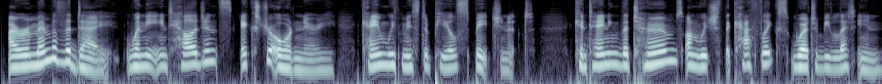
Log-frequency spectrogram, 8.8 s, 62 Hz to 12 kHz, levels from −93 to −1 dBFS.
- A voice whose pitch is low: No, high, 190 Hz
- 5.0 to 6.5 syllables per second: Yes, 5.3 syllables/s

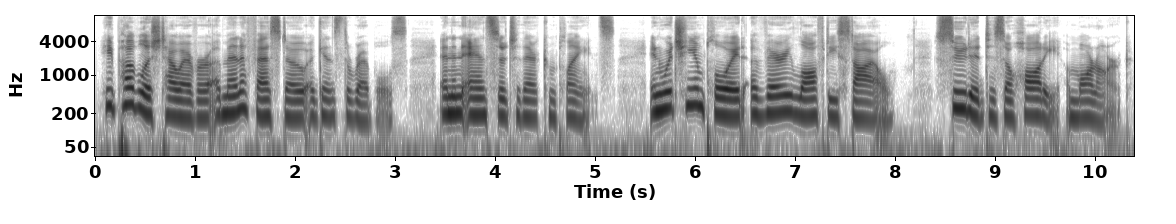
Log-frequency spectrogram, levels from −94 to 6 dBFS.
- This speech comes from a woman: Yes, female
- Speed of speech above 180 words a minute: No, average, 160 wpm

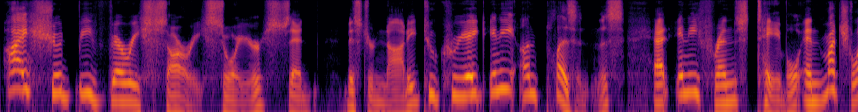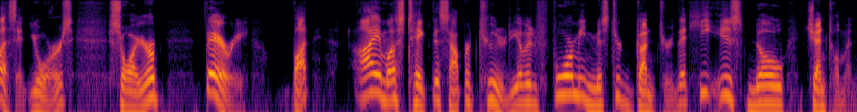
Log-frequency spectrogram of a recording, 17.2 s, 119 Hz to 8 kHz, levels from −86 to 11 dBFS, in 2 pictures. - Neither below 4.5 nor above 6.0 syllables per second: No, 4.2 syllables/s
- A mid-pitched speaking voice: Yes, medium, 165 Hz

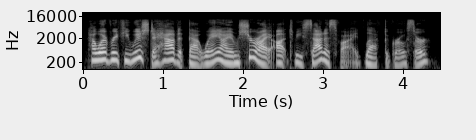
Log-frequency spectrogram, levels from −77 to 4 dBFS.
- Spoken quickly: Yes, fast, 270 wpm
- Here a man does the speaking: No, female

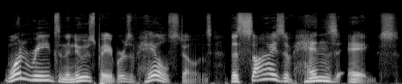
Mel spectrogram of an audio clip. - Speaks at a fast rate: No, average, 180 wpm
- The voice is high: No, medium, 150 Hz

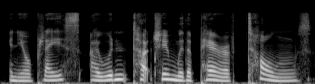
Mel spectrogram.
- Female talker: Yes, female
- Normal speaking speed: No, fast, 230 wpm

